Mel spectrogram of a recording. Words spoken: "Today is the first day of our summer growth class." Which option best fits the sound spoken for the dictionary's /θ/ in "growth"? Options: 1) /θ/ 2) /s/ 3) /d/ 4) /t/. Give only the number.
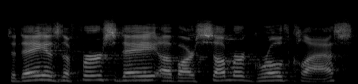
1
